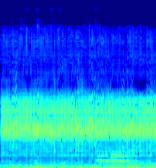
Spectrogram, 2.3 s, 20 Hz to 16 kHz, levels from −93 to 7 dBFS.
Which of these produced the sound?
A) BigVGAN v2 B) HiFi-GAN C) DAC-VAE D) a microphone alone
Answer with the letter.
A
